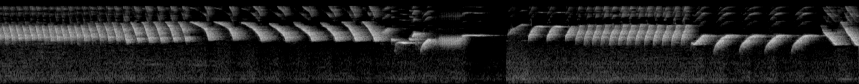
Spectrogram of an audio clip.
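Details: Canary song meant to rouse other canaries into singing: loud fast rolling trills of repeated down-slurred high notes, a short pause, then more rapid rolls and chopped phrases at shifting speeds.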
